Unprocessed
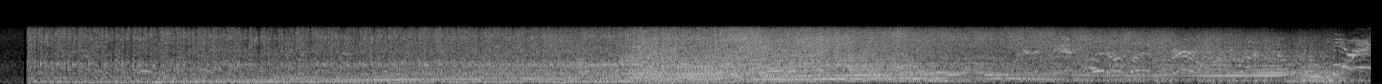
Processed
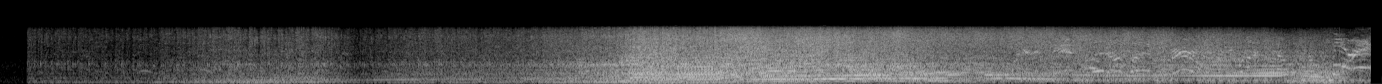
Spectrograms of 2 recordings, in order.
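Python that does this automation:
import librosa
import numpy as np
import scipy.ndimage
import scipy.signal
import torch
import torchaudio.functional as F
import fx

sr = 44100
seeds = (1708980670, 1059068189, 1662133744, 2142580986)

y = fx.gain(x, sr, db=fx.line((1.51, -15.0), (2.29, -5.5), (3.21, -5.5), (3.59, -17.5), (4.12, -10.0), (5.09, -10.0), (6.3, 2.0)))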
